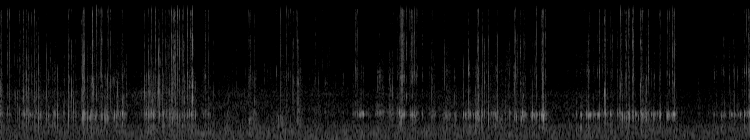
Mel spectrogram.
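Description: Long painted nails scratch and tap across the plastic ball-tipped pins of a large flat plastic paddle hairbrush with a black rubber cushion. Bursts of dry, crinkly scratching with bright rasps and quick clicking taps come in uneven waves, broken by brief quieter gaps.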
